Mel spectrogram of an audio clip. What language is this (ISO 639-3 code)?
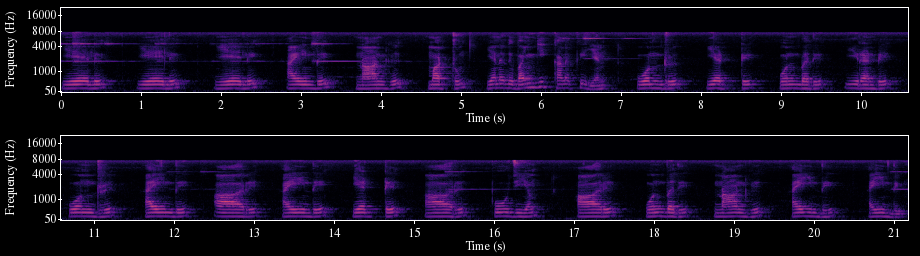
tam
